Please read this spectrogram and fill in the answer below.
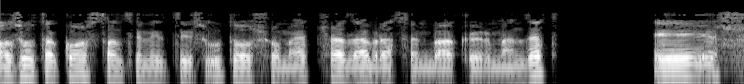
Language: Hungarian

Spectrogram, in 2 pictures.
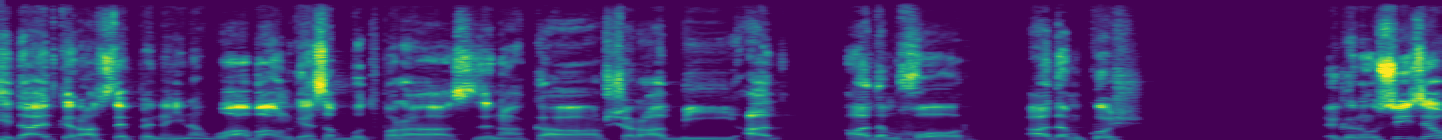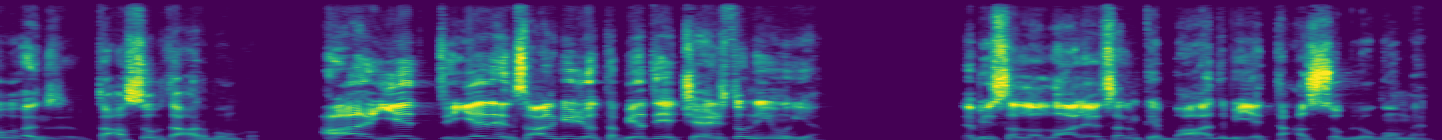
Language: Arabic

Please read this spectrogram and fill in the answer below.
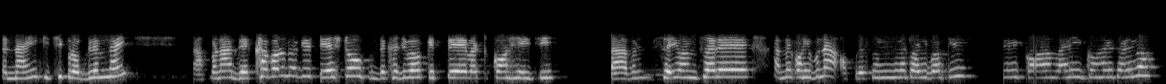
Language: Odia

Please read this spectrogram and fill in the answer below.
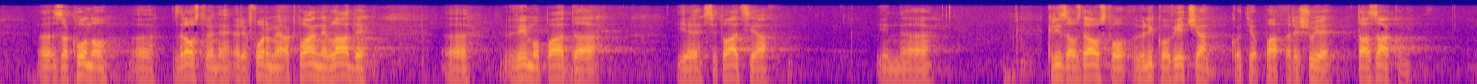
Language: Slovenian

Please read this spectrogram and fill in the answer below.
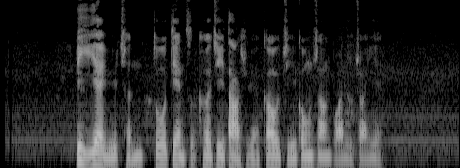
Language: Chinese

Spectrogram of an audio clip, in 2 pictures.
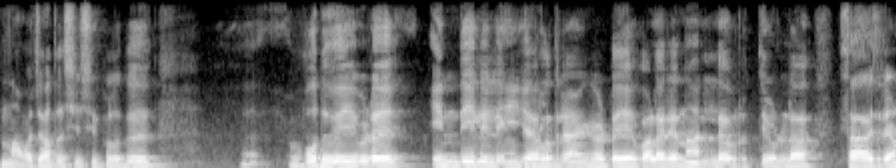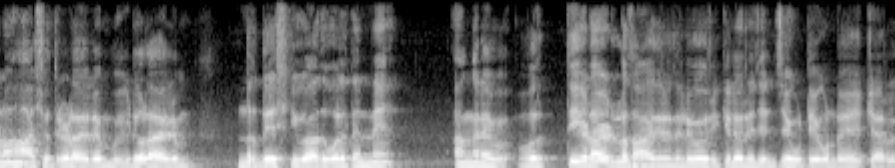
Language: Malayalam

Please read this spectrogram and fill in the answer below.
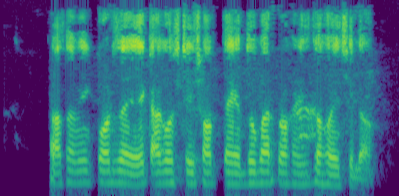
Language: Bangla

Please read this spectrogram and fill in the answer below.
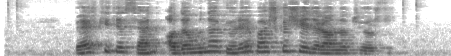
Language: Turkish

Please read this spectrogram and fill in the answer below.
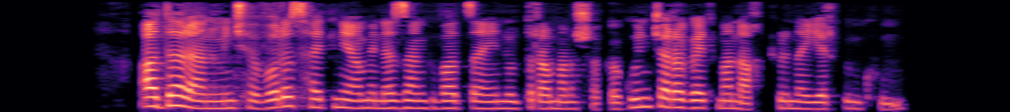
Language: Armenian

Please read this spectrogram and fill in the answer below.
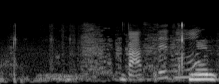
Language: Punjabi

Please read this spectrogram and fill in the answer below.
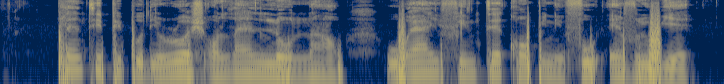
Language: Nigerian Pidgin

